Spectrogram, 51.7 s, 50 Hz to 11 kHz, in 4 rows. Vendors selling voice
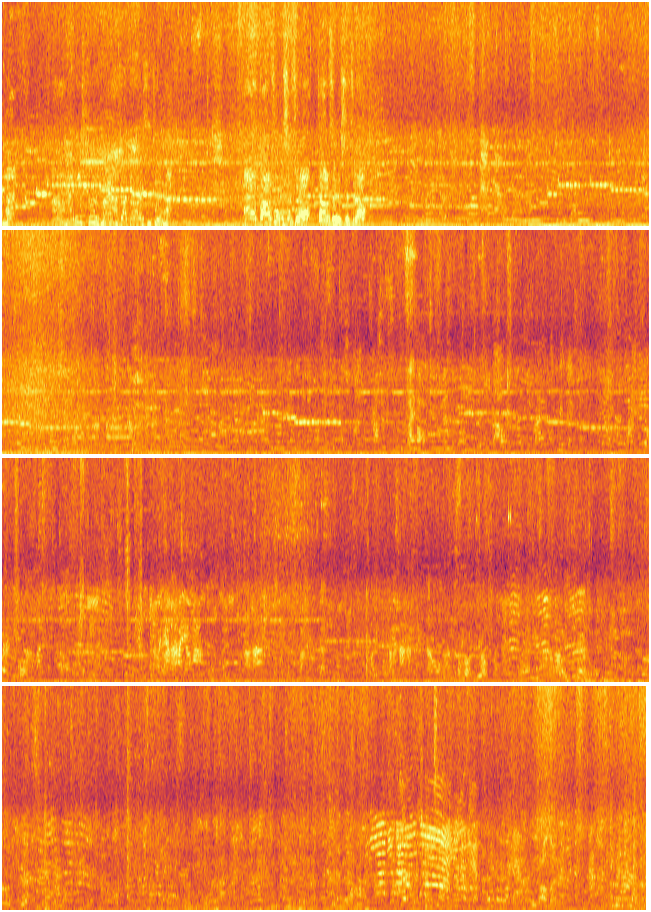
0.0 16.6

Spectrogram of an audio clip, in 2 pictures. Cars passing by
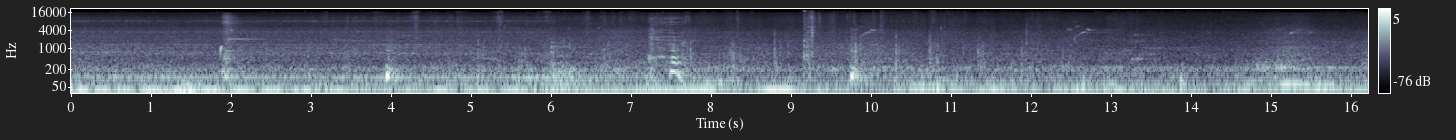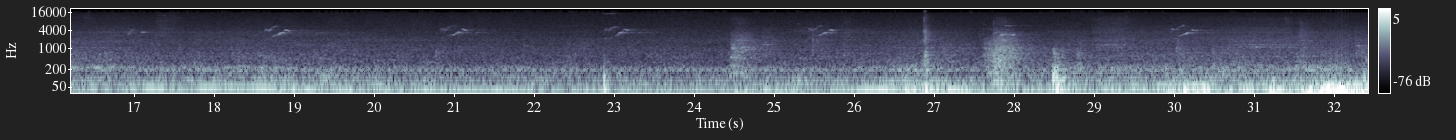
14.6 18.5

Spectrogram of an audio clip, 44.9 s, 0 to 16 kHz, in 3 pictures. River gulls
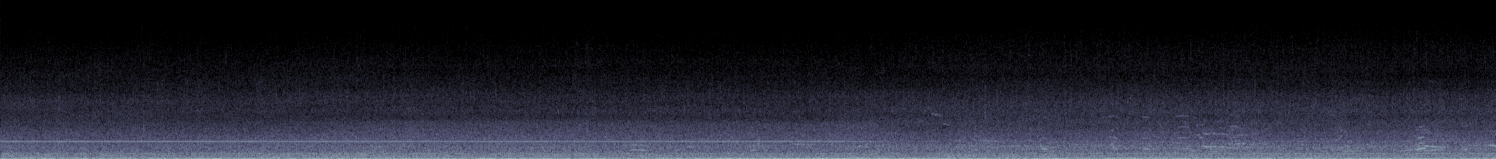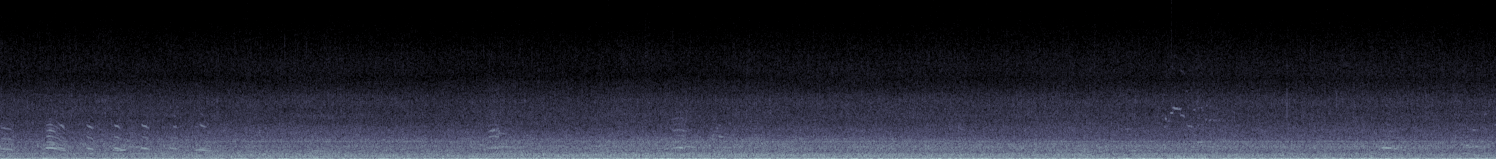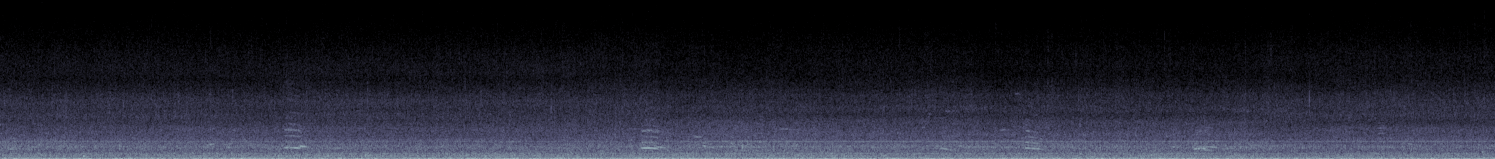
9.0 17.3, 19.8 20.2, 26.5 27.3, 28.6 30.0, 32.0 33.1, 36.2 38.0, 39.0 40.4

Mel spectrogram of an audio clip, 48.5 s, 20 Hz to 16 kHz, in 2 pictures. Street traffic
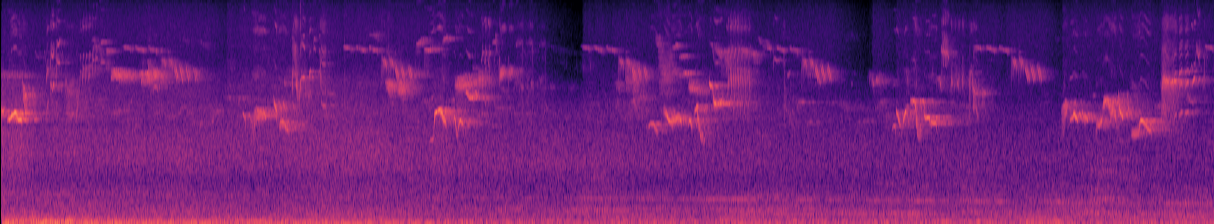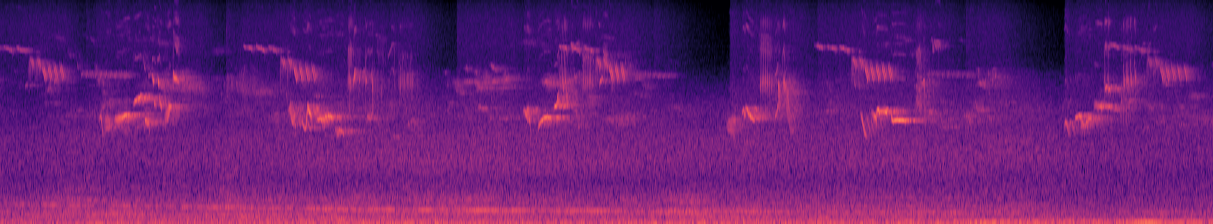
28.0 48.5

